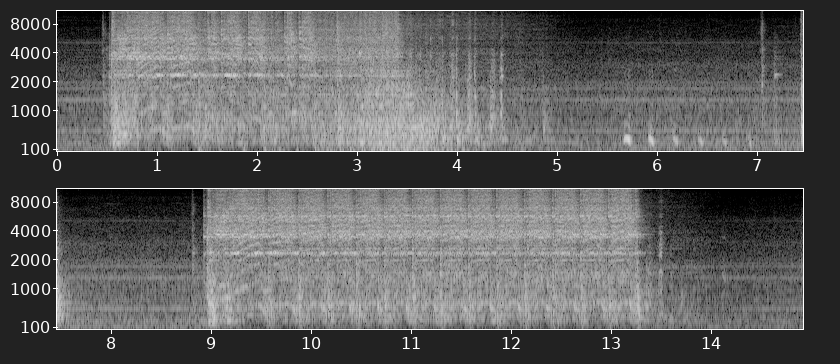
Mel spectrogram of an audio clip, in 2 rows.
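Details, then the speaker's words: 1980s John Deere RX95 mower, Kawasaki FV460V engine with rebuilt carburetor and starter, cranked on contact cleaner: brisk even cranking with good compression but no start; likely a fuel system problem, and the starter only catches the flywheel teeth occasionally. "oh man the compression sounds good uh I think if we get the fuel system sorted"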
